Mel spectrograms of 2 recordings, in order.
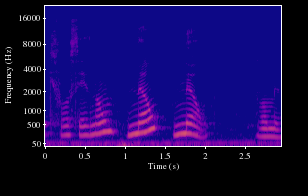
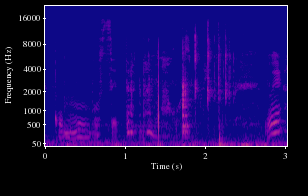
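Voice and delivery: whisper; 6 semitones lower, 8 dB quieter than usual. Pretend. Whispered scolding.

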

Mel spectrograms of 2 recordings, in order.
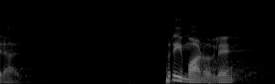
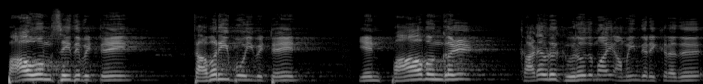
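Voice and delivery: loud, emphatic cry of a sinner; anguished confession; 4 semitones higher, 8 dB louder than usual. Acted. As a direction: proclaim the confession at full preaching force. (உரத்த குரலில் பாவ அறிக்கை)

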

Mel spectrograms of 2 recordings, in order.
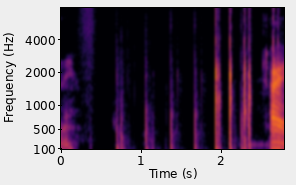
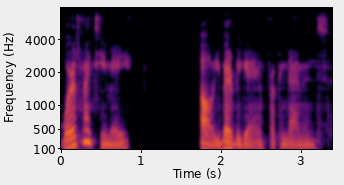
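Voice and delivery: usual speaking voice

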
